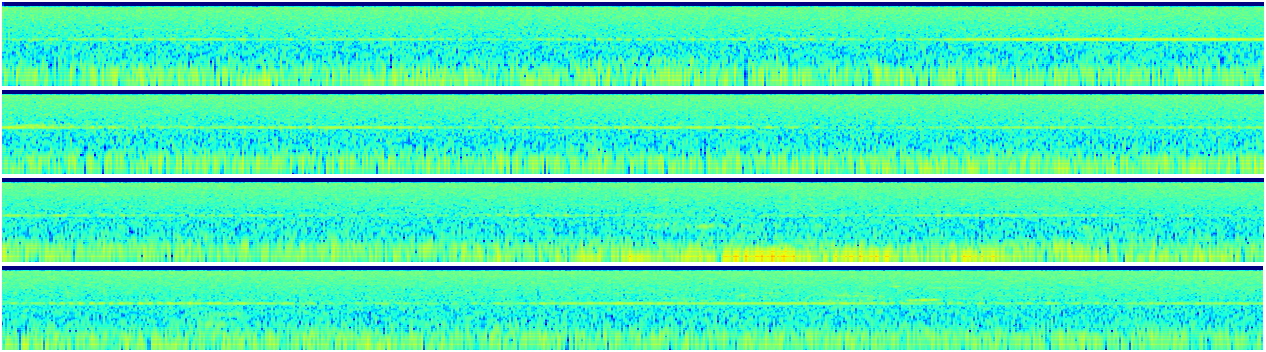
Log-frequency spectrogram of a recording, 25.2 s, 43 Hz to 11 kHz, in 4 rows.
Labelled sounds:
23.1	23.4	humpback whale, 1.3 to 1.6 kHz

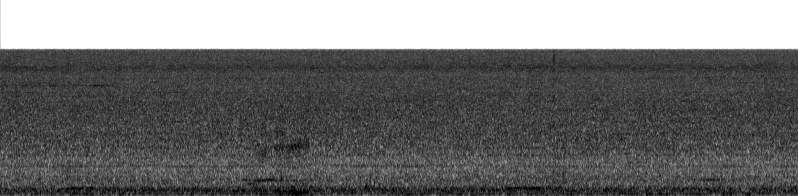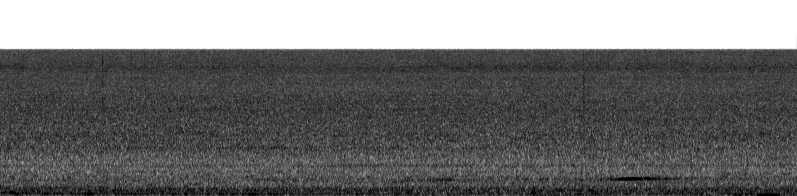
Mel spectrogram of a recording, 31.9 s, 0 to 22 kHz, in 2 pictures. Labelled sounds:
28.2	28.8	humpback whale, 0.33 to 0.38 kHz

